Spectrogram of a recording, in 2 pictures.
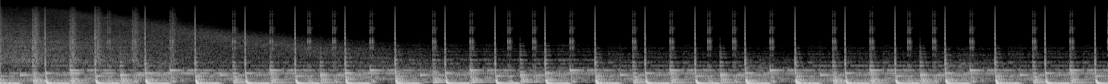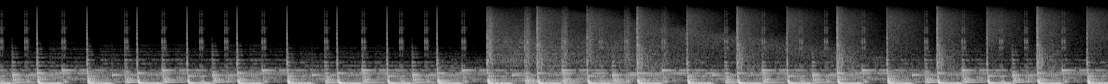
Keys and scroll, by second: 5.7 shift+e, 9.7 Tab, 17.9 Tab.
